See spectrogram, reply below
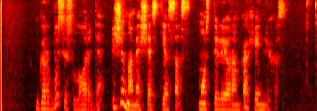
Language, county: Lithuanian, Klaipėda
